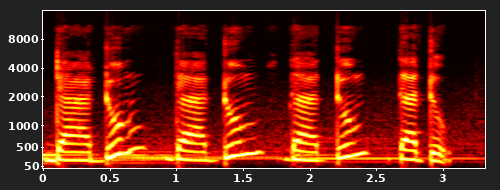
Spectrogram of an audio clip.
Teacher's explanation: This poem consists of 4 iambic feet per line, and each iambic foot consists of 2 syllables, unstressed and stressed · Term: iambic tetrameter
